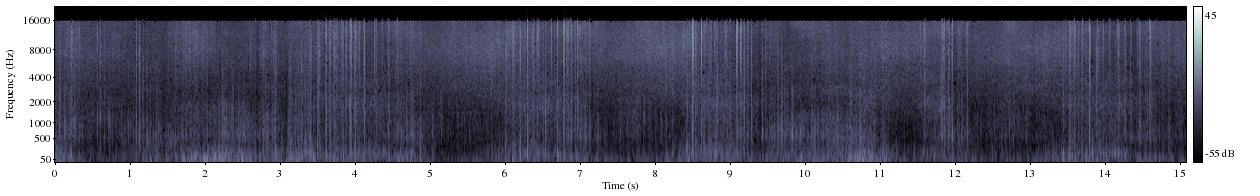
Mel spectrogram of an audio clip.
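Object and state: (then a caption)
Plastic placemat being scratched. Long red nails scratch across a round, dark green textured plastic placemat with an embossed wave pattern lying flat on a table. The result is a steady, rough scratching and rustling with a deep, rumbling body, rising and falling in waves and dotted with quick, sharp clicks.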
